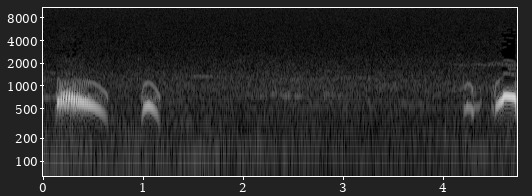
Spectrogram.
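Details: Spotted dove from Vietnam, a caged lure bird in the Thổ voice style, used to draw out newly kept doves. Two clear arched coos, a long pause, then two more coos at the end in a quiet setting.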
